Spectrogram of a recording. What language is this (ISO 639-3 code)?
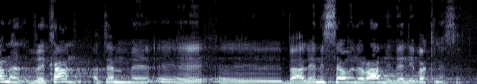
heb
